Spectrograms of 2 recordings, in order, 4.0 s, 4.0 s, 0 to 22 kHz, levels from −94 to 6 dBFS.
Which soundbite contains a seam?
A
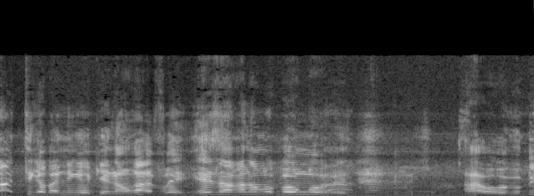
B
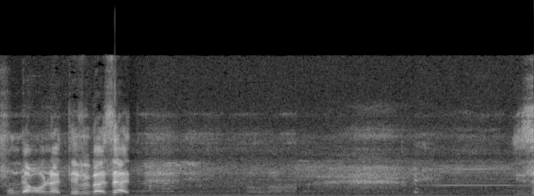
B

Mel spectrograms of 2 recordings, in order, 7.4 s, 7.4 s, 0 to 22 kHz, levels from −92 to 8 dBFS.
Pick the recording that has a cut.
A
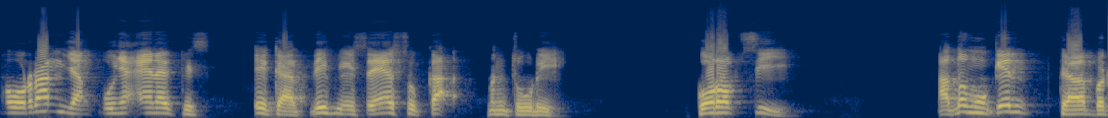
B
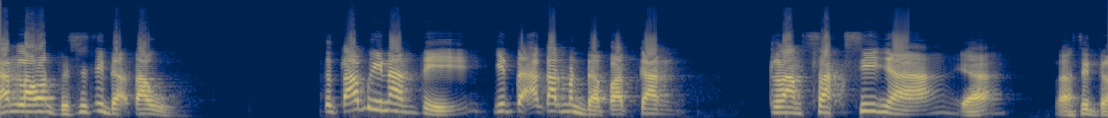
B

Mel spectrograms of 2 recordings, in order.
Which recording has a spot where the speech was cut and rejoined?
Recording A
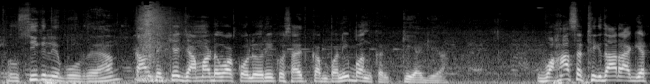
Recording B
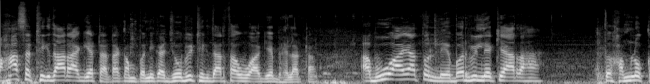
A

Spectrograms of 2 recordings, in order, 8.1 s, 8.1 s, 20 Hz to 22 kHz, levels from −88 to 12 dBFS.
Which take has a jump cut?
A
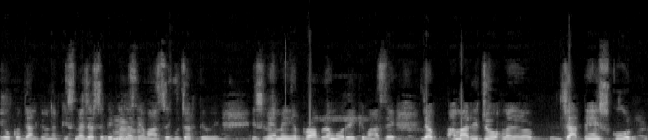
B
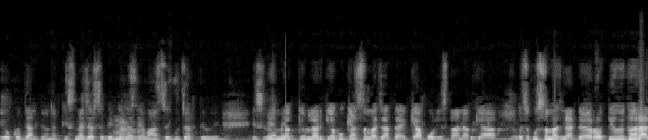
B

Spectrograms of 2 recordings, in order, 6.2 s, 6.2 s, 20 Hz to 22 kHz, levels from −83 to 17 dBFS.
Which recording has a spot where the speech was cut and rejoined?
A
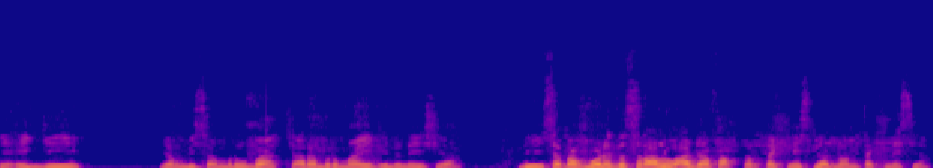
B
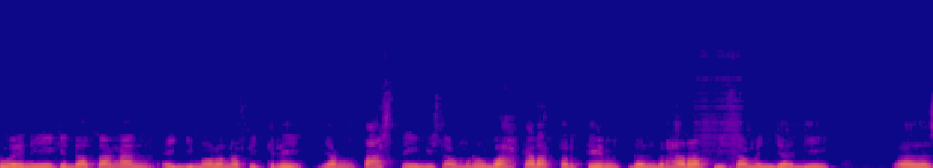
A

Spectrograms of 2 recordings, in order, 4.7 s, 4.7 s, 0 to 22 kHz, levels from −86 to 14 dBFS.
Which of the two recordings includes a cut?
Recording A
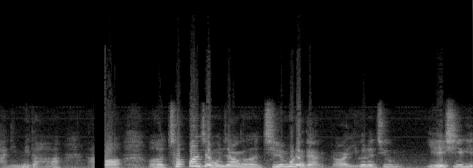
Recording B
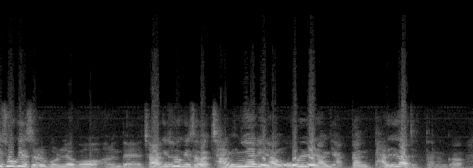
A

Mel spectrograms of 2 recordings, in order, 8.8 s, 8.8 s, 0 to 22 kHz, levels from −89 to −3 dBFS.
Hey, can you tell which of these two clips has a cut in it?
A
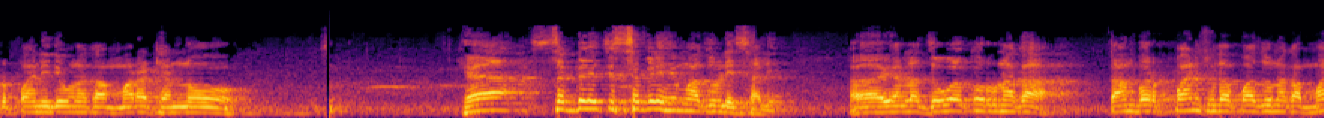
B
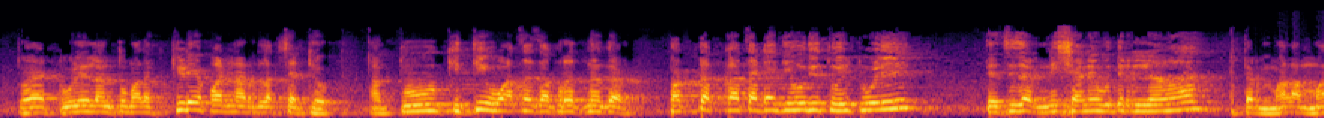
A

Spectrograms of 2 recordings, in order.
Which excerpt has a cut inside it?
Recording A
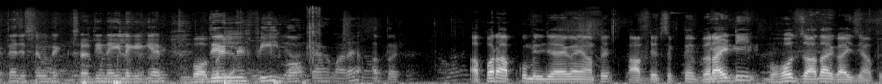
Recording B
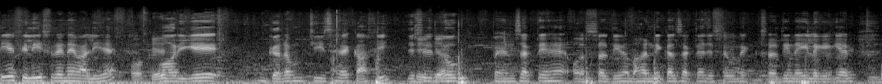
A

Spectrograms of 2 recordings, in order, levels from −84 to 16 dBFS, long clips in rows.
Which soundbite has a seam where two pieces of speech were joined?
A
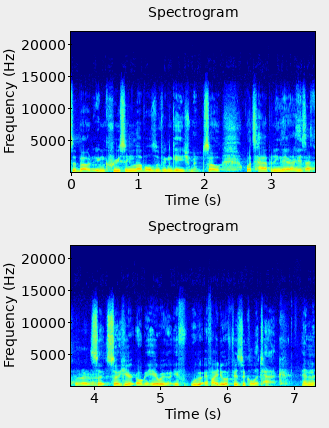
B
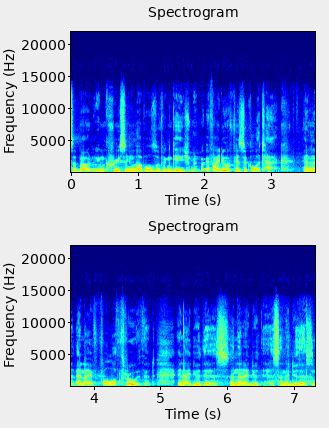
B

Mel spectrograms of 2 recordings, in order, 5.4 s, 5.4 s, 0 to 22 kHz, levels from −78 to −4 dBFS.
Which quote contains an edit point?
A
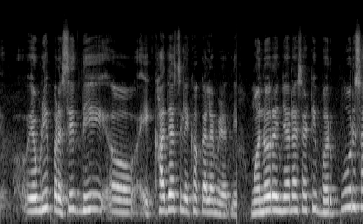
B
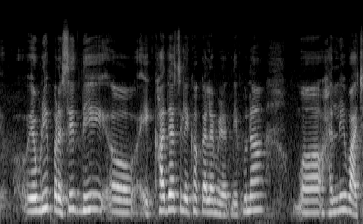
A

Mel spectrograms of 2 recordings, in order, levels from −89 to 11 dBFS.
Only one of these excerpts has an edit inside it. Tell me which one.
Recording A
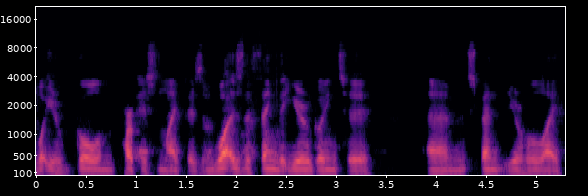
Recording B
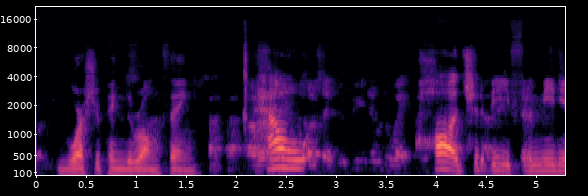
B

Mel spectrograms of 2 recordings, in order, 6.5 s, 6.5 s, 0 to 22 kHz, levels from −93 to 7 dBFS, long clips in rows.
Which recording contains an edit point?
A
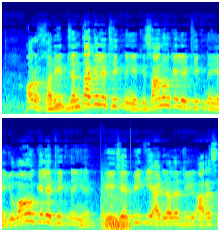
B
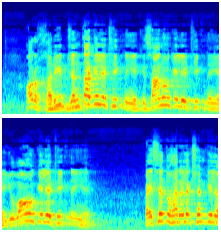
A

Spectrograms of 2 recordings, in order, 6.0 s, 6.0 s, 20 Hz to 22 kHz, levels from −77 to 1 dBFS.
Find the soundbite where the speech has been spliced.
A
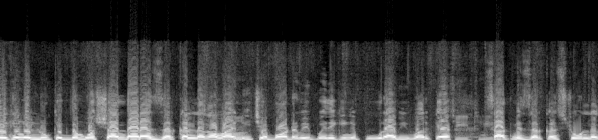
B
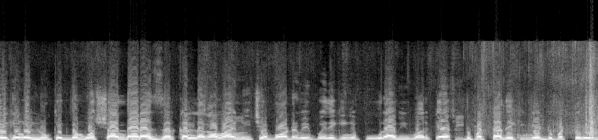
B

